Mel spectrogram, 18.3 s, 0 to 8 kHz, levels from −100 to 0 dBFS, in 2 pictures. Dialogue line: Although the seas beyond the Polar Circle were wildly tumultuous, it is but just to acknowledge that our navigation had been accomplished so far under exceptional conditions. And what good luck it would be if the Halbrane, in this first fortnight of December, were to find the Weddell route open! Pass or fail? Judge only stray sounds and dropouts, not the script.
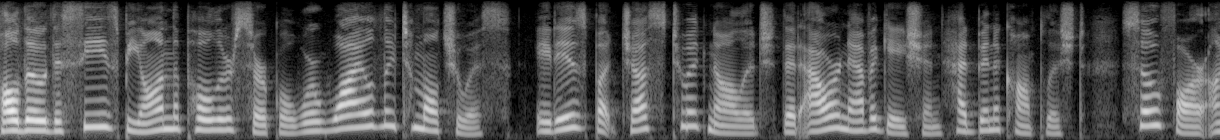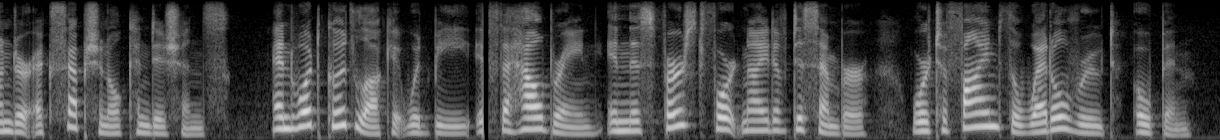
fail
